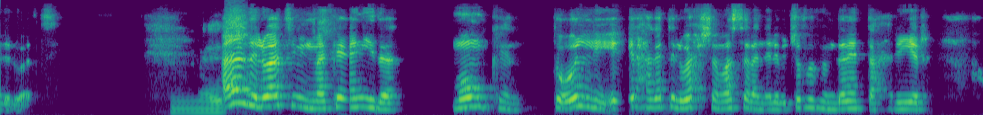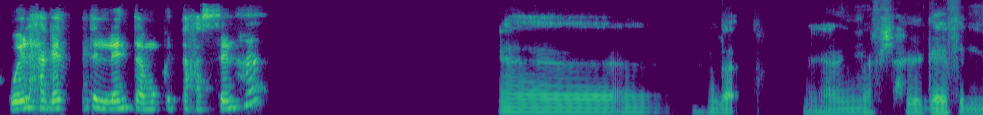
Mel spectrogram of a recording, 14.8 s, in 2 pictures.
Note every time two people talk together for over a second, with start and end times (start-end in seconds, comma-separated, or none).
none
